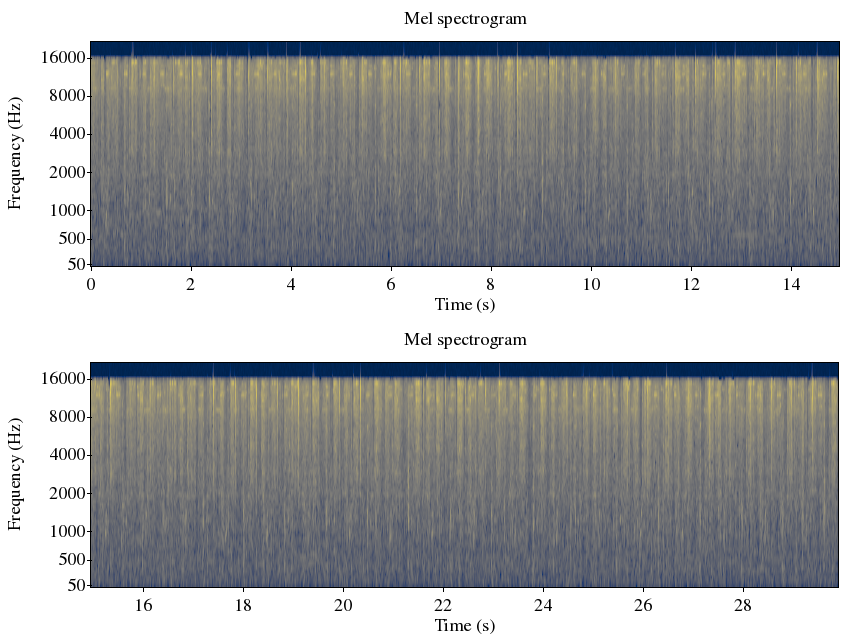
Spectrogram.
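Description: NODA stationary petroleum engine running, a steady rapid clatter of clicks and knocks from its moving parts, with a second engine running close by.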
